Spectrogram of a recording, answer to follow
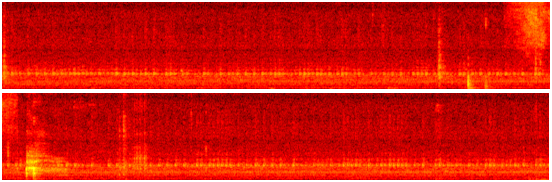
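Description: A quiet room with a faint steady hum. About halfway through comes a sip of beer: a sharp click, then a short hiss and a brief swallow.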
